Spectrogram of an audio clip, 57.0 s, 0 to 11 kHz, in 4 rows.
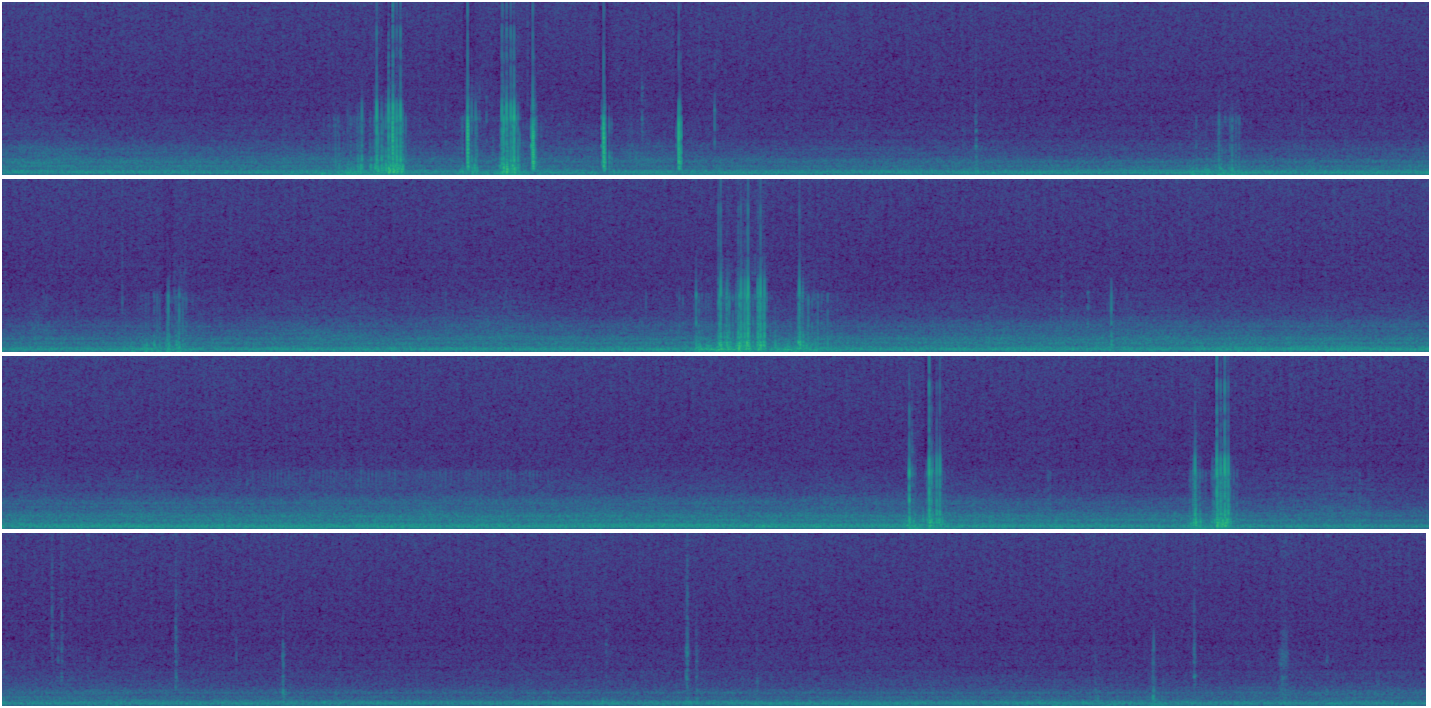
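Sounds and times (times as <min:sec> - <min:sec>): car engine and tyre rumble: 0:00.0 - 0:57.0.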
